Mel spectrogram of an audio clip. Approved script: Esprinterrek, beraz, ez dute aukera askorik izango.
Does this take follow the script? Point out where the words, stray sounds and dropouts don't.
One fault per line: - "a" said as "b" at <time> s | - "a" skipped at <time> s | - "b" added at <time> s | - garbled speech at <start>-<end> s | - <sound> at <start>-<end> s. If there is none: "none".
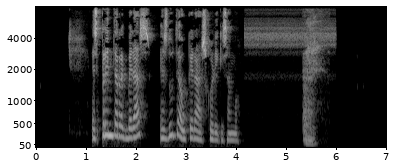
- throat clearing at 5.3-5.9 s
